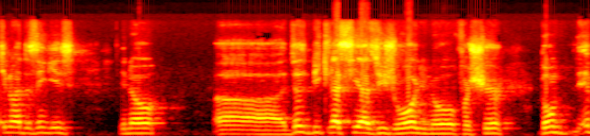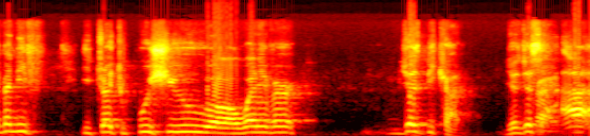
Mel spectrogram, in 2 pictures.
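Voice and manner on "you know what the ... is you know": ordinary delivery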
